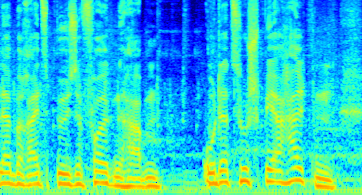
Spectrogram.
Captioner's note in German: Applaus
